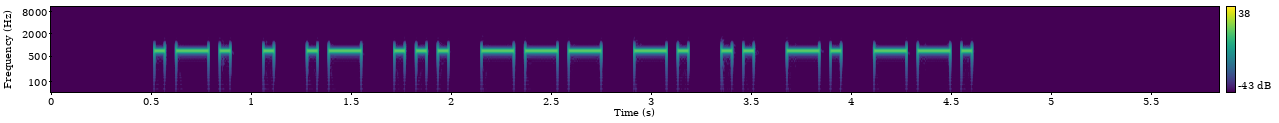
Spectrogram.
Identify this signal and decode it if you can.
Morse code, heard as a keyed tone, about 22 wpm, 700 Hz. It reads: REASONING
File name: 9 Letter Words - First 3 Letters Given - 22wpm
